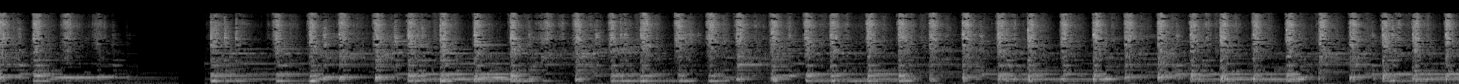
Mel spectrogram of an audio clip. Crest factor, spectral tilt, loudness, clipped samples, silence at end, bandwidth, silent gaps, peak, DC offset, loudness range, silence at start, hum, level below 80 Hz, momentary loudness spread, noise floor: 22 dB; -0.5 dB/octave; -21 LUFS; under 0.1%; 0 s; 12 kHz; none; -4 dBFS; under 0.1%; 4 LU; 0 s; none; -60 dBFS; 5 LU; -63 dBFS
